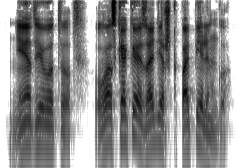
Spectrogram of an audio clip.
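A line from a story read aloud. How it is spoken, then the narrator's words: Grumbling from behind. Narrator (Russian): В спину бурчали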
